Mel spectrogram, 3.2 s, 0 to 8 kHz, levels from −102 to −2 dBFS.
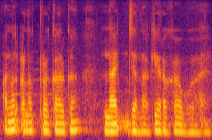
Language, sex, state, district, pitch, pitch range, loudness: Hindi, male, Arunachal Pradesh, Papum Pare, 125 Hz, 120-135 Hz, -17 LUFS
